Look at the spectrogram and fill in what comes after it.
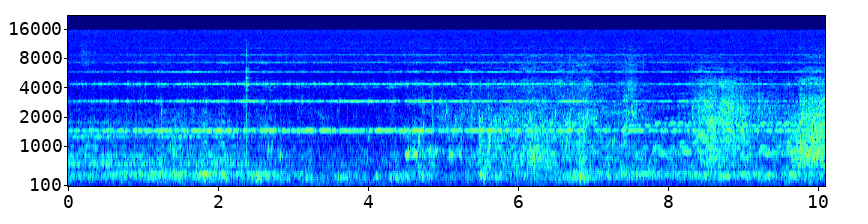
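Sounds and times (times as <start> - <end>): sustained high tones: 0.0 - 10.0
muffled underwater wash: 0.7 - 10.0.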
